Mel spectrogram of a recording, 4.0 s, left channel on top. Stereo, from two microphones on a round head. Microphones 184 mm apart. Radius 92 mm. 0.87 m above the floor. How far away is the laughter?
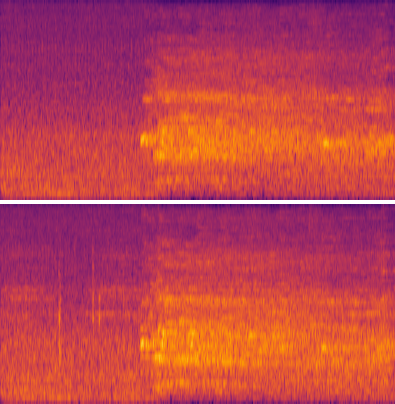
About 1.3 m.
